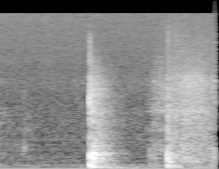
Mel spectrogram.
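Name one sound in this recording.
A wooden board knocks against another board.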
